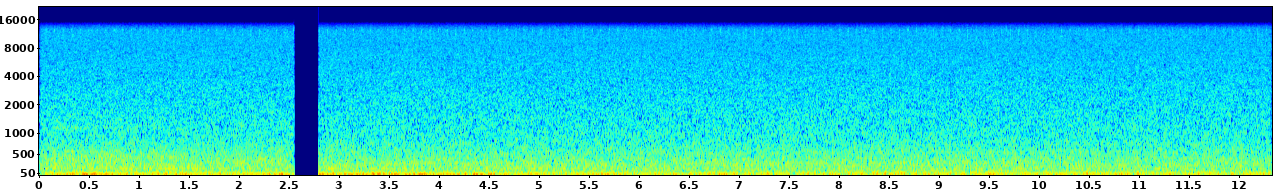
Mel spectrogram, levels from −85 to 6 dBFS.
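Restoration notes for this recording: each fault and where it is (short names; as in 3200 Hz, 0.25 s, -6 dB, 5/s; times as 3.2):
2.55–2.8 gap 0.247 s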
